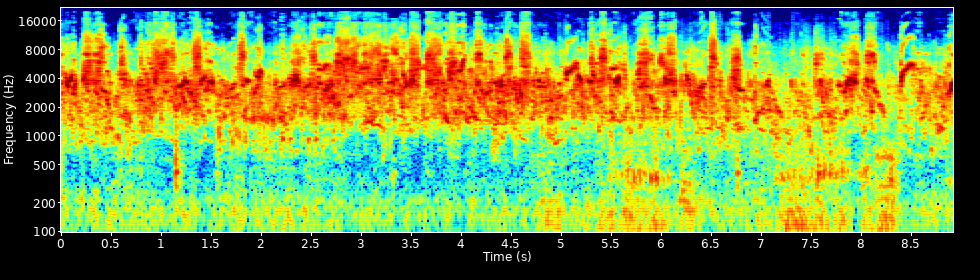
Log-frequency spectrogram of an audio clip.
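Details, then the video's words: Several budgerigars chirp together, a steady wall of high twittering, rasping squawks and clicks that softens slightly toward the end. "Australian parrot Budgies chirping sounds"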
